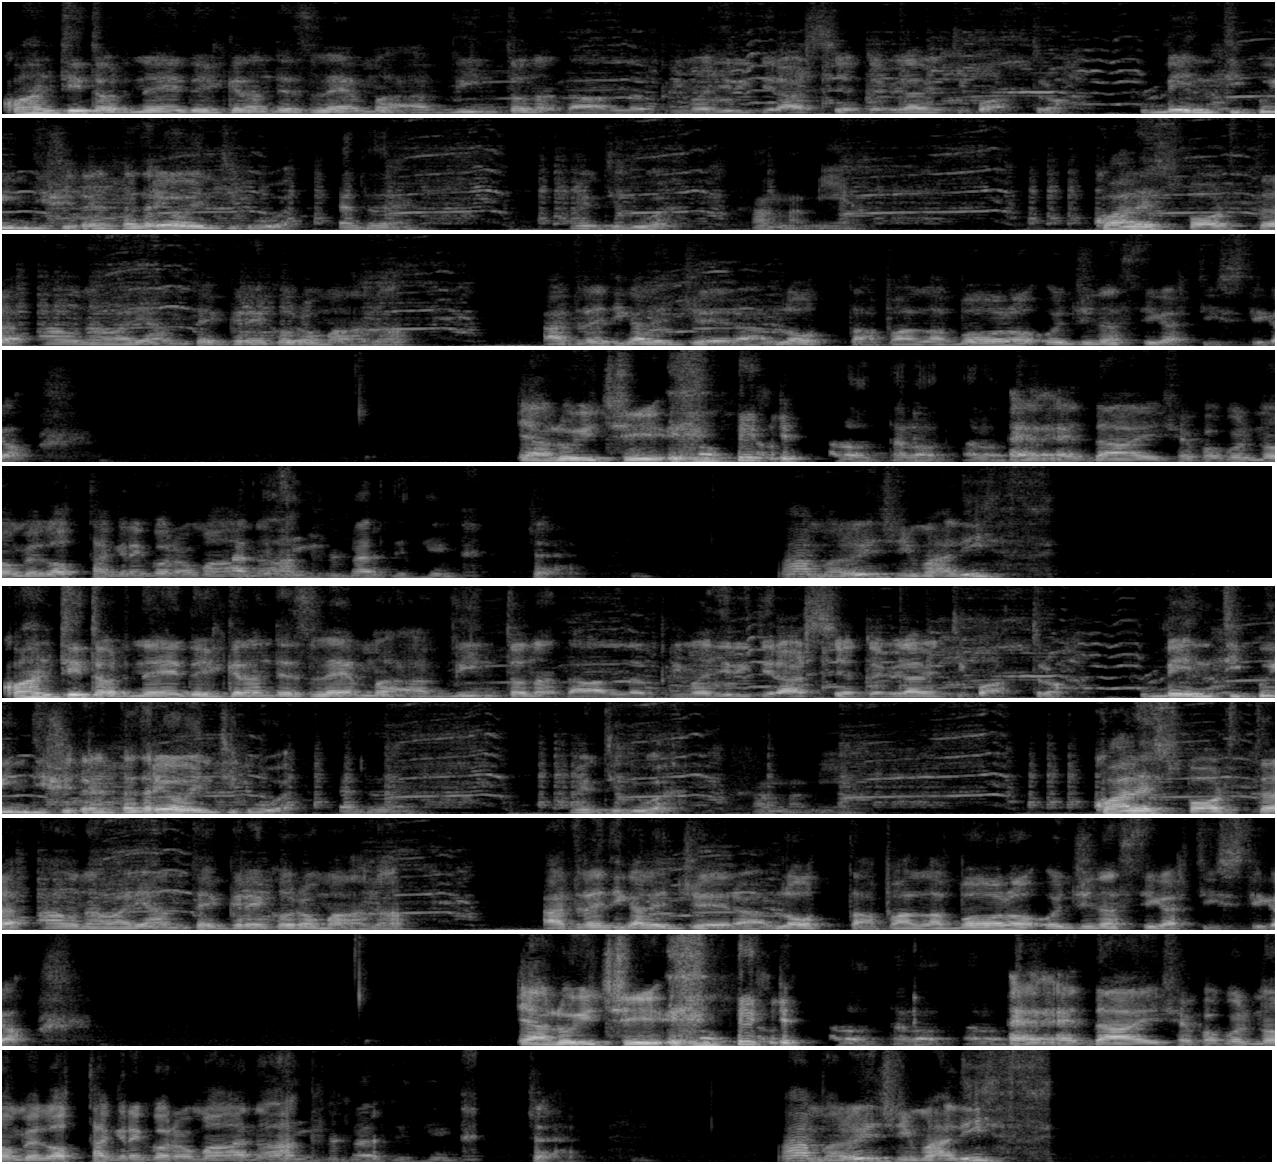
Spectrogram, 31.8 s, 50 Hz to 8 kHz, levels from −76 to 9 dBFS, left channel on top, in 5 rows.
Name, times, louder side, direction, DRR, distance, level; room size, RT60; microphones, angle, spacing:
voice 1, 0.0-5.3 5.7-7.8 9.2-9.8 11.8-14.8 15.4-19.5 21.7-23.1 24.1-26.9 28.1-28.3 29.4-30.7, right 3 dB, 35° right, 0.4 m, -25 dB
Fowl, 2.2-17.0, right 1 dB, 15° right, 0.9 m, -41 dB
voice 2, 8.0-8.5 10.1-10.7 22.2-22.3 22.6-23.0 23.2-24.1 26.6-27.8, left 1 dB, 55° left, 0.4 m, -34 dB
2.6 x 2.2 x 2.6 m
head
